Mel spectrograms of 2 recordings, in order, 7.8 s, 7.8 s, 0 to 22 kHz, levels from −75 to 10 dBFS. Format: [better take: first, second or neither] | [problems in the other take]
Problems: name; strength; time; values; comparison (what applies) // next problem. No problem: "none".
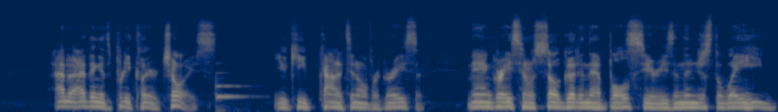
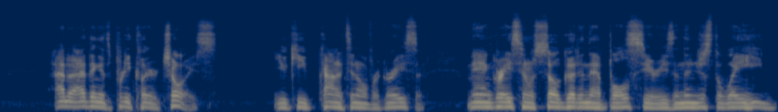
second | clattering dishes; faint; at 2 s; peak 10 dB below the speech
